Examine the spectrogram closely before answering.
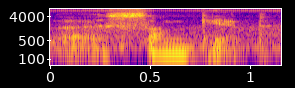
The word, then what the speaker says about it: Sanket: So Gopal Bhatta Goswami has a very beautiful bhajan kutir in the Vraj Mandal area at a place called Sanket, Sanketa. That's how we pronounce it.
